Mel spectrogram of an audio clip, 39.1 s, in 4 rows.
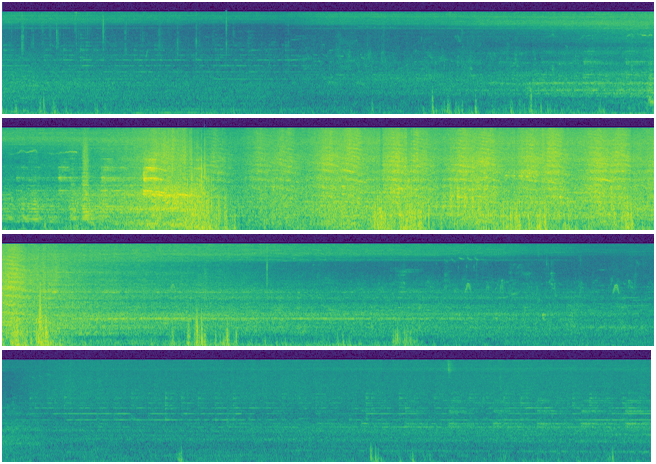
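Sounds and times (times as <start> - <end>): train passing at speed: 0.0 - 39.0
rhythmic clickety-clack of rails: 7.0 - 39.0
train horn blasts: 8.0 - 13.3.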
